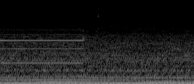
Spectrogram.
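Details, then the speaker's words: Shelby GT500 idling smoothly with a low, even hum and no misses or chirps after replacing a faulty alternator fitted by another shop; the car previously wouldn't start and now runs as it should. "So before, this car wasn't even starting, and now it's working like it should."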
